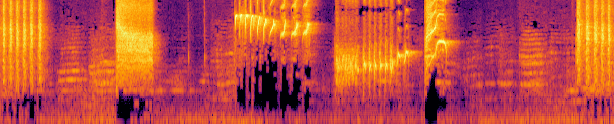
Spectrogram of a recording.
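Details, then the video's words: Common green magpie lure sound for prompting long chattering: a varied mix of pulsed rattles, a harsh broadband burst, a rising whistled slur and a sharp upward note, closing with another fast rattle. "Pancingan suara cuca ijo agar cepat ngekek panjang"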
